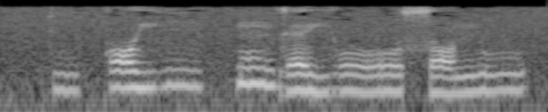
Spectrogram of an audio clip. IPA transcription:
k i˨ k ɔ˧ j iː˧ k͡p ũ˦ ɡ ɛ˨ j oː˨ s ɔ˨ n u˧

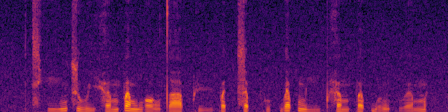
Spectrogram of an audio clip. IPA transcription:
t͡sʰ iː˨˥ ŋ t͡s uː˨˩ j h ɐ˨˥ m p ɐ˧ m w ɔː˨˩ ŋ t̪ aː˨ p̚ k yː˨˩ p ɐ˥ t̚ t͡s ɐ˧ p̚ kʷ ɪ˨˥ k̚ l ɐ˥ p̚ m iː˨˧ pʰ ɐ˧ m p ɐ˨˥ p̚ w ʊ˨˩ ŋ kʷ ɐ˨˥ m

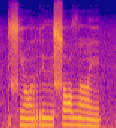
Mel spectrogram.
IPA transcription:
sʲ ɔ̃ r ɨ s ɔ ðˤ ẽ

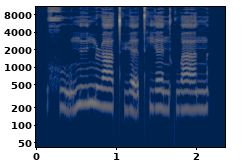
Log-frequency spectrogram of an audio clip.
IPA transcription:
x ṵ˨˩ n̪ y˥ n ɻ ä˥ t̪ʰ ɥ ɛ̰˨˩ t̪ʰ j ɛ˥˩ n k w a˥ n

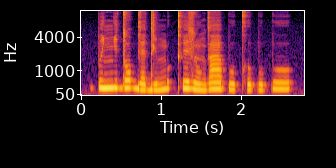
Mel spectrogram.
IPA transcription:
p ɪ˦ ɲ i˦ d ɔ˦ ɡ ɛ˨ d i˨ m ʊ˦˨ kʰ ɪ˦ z ũ˨ ɡ aː˦ p u˨ kʰ ʊ˨ p u˨ p u˦

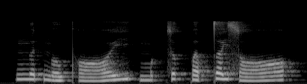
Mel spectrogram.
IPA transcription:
n̪ ɵ˧ t̚ n̪ o˨˧ w pʰ ɔː˨˥ j | m ʊ˨ k̚ s ʊ˧ k̚ p ɐ˨˥ p̚ t̪ ɐ˥ j s ɔː˨˧

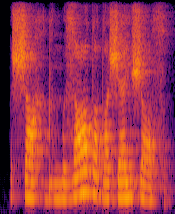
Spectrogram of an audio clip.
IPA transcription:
ʃ ɑ x d ʊ ŋ ʊ z ɑ dˤ ə dˤ u ʃ æ j ʃ ə˞ sˤ

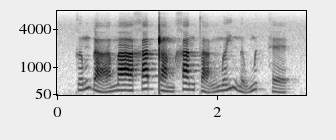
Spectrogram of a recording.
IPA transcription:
k ə˧˥ m ɗ aː˨˩˨ m aː˧ x a˦˥ t̚ ʈ a˨˩ m x a˧ n t̪ a˨˩˨ ŋ m ə˧˥ j n ə˨˩˨ w m ɨ˦˥ k̚ h ɛ˨˩

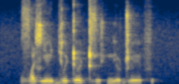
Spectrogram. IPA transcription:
zˤ i˧ ʑ ẽ˧ i̯ ɟ u˦ i̯ ʈ ɯː˦˨ ʈ z ɯ˧ ʃ mʲ ɤ˨ u̯ ɖ͡ʐ ẽ˧ f

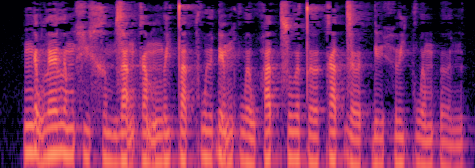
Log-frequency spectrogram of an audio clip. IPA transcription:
ŋ ɛ̰˧˨ w l ɛ˨˦ l ə˨˦ m x i˧˩ x ə̤˨˩ m z a̰˧˨ n k a̰˧˨ m ŋ ə˧ j t̪ a˨˩ t̚ k w ɨ˨˦ ɗ ḛ˧˥ m k w ə˧˩ w h a˦˥ t̚ s u˧ ə̯ t̪ əː˨˦ k a˦˥ t̚ z əː˨˩ t̚ ɗ i˨˦ h ɨ˨˦ j k w ə˨˦ m ʔ ə̤˨˩ n

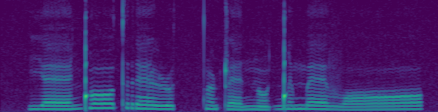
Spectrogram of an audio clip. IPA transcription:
j ɛː ŋ͡ǃ ɔː t r ɛː ɭ u tː ɔ̃ ʈ ɛ n ɔ̃ ŋ͡ǃ ɪ m ɛː v ɔː

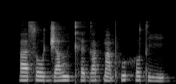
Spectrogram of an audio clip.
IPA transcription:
a˨ s oː˨ d͡ʒ a˨˦ β i˨ kʰ ɛ˨ ɡ aː˦ k͡p ã˨ pʰ u˦ h o˦ t iː˨

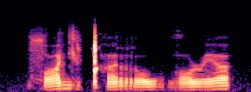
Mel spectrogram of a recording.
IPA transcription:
sˤ ø ɐ̯ dʲ o̤ ǃʰ ɐ r o w o̤ ɡ ɔ ɹ e ɐ̯

